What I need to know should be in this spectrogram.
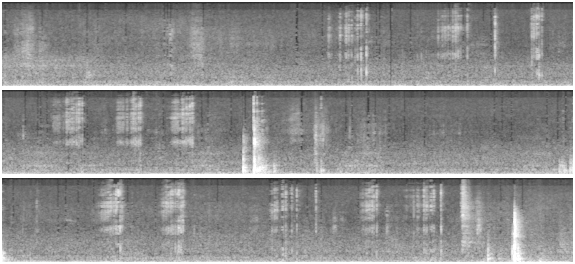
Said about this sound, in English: you can cut out squares like this out of Hessian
